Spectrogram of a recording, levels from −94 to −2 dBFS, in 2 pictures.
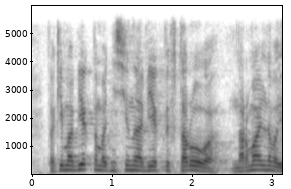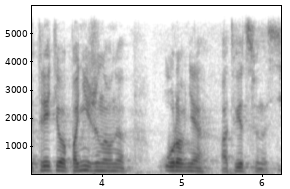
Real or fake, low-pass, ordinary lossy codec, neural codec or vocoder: real; 5.4 kHz; Opus, 64 kbps; none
